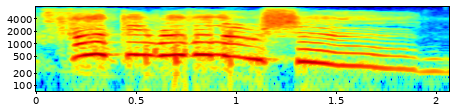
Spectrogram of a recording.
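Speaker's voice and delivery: very high, tiny little toy voice. Describing an arcane toy that speaks when used, in a tiny little voice. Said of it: "And a little voice goes".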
